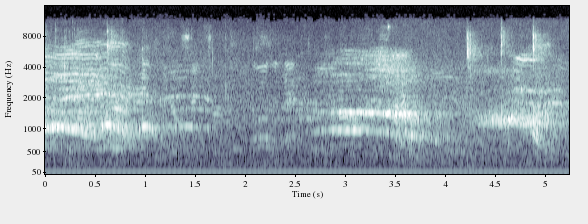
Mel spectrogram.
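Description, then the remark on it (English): A crowd of fans applauds in a large indoor gym after a volleyball rally ties the match at 7–7 between the Hawkettes and St. Cecilia, a steady wash of clapping that swells and fades in waves, with some cheering and chatter mixed in. “And getting a good round of applause here by all the fans.”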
